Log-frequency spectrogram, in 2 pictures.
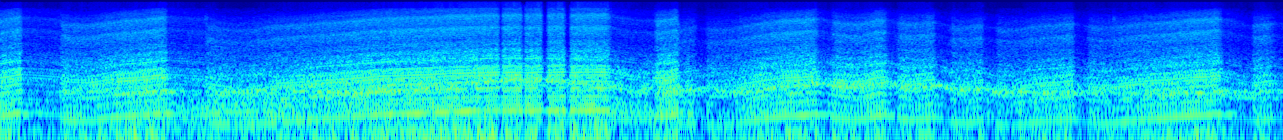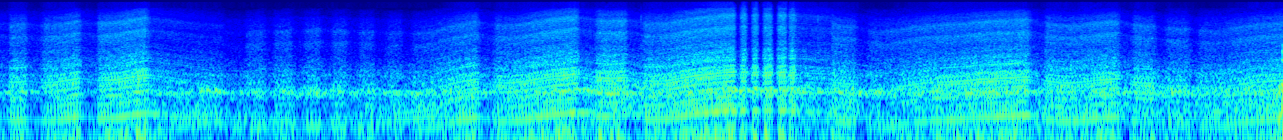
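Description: A car in the driving game Motor Town laps a track while drifting, its engine revving up and down in repeated loud sweeps with brief gear-shift dips, no voices.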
